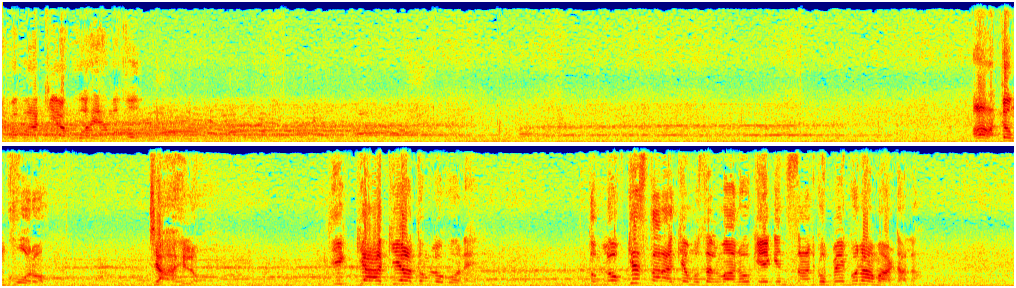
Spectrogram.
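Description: A man shouts angrily and forcefully, close by.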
